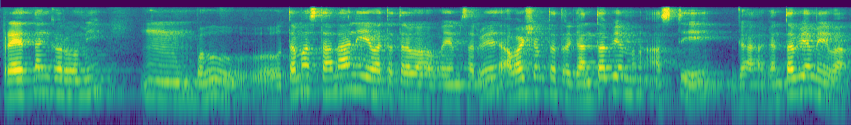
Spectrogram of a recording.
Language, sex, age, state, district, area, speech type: Sanskrit, male, 30-45, Telangana, Hyderabad, urban, spontaneous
